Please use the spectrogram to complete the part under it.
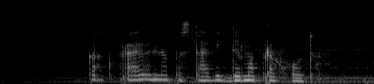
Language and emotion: Russian, neutral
